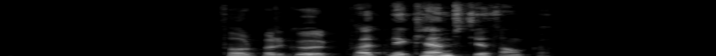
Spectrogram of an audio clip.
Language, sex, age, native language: Icelandic, male, 40-49, Icelandic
